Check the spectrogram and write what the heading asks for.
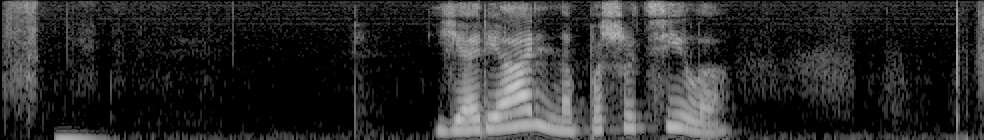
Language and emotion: Russian, positive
